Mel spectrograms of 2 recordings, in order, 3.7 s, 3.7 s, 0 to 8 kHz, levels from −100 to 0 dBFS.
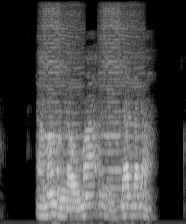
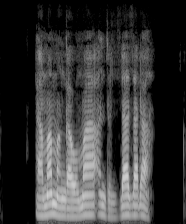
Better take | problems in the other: second | background sound (Domestic sounds, home sounds); 8 dB below the speech // room echo; dies away in 0.3 s

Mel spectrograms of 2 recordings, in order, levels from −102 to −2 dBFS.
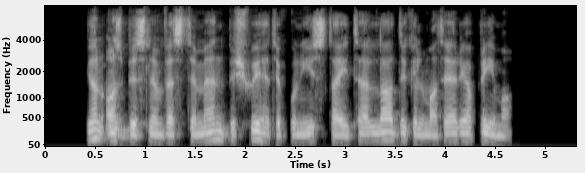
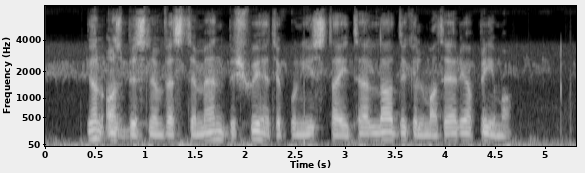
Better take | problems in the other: first | background sound (Cricket + Bird vocalization, bird call, bird song); 13 dB below the speech

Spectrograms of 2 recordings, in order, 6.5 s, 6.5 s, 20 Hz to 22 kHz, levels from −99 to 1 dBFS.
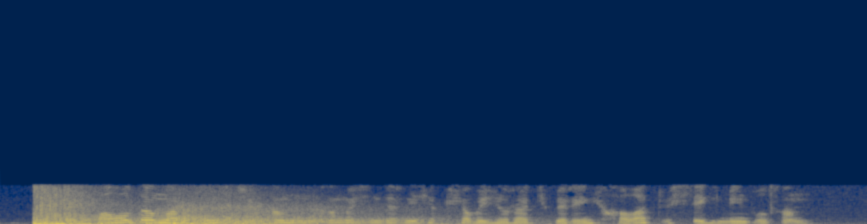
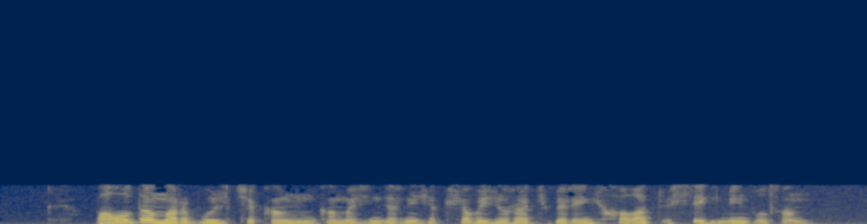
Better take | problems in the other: second | background sound (Explosion); 2 dB above the speech

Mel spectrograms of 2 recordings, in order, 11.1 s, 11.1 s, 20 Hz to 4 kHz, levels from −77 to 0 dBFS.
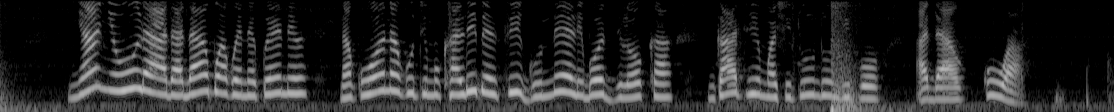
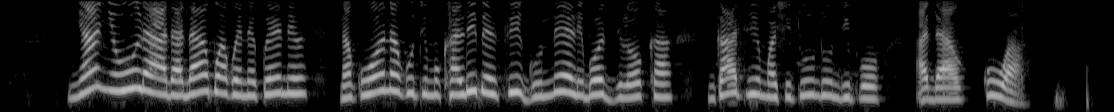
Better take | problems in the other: second | background sound (Train); 19 dB below the speech

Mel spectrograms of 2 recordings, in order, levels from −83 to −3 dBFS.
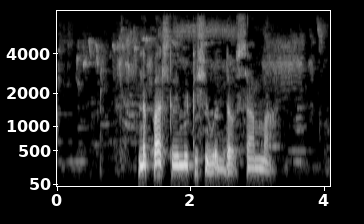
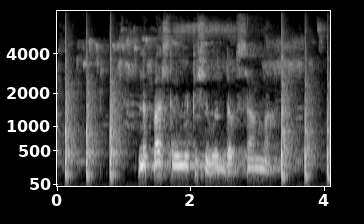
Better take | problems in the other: first | background sound (Hammer); 6 dB below the speech // room echo; dies away in 1.2 s

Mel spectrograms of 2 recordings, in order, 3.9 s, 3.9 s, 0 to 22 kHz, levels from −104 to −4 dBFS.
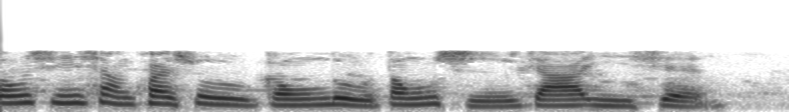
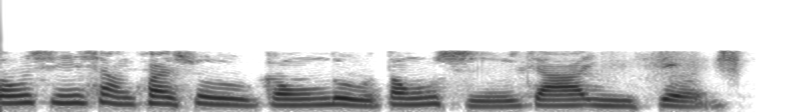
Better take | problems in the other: first | noise reduction (neural mask model Resemble Enhance denoiser)

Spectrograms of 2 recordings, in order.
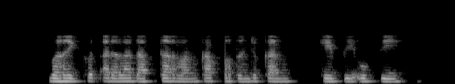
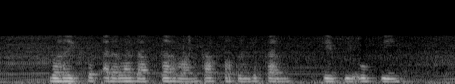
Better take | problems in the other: first | background sound (Motorcycle / Accelerating, revving, vroom); 12 dB below the speech // room echo; dies away in 0.2 s

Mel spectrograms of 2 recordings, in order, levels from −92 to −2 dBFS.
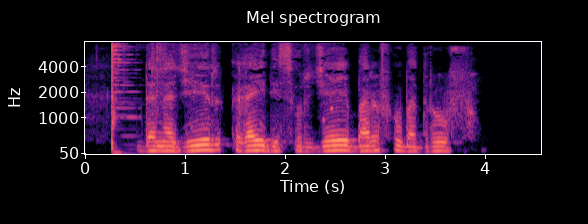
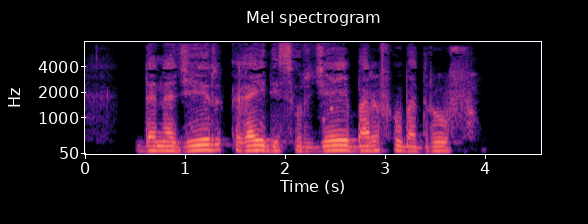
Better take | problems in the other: second | background sound (Shatter); 9 dB below the speech

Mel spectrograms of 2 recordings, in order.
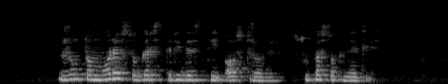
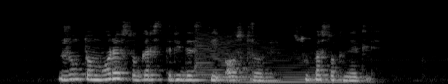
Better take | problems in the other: first | background sound (Electric guitar / Bass guitar); 13 dB below the speech

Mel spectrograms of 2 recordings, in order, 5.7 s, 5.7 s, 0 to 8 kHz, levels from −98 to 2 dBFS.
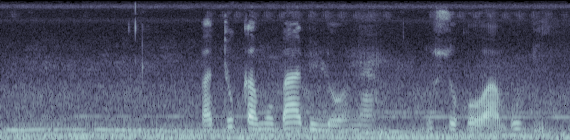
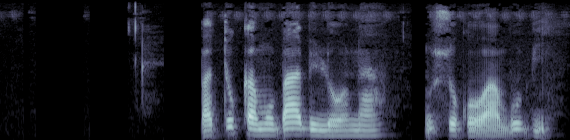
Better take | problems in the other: second | background sound (Insect / Frog); as loud as the speech

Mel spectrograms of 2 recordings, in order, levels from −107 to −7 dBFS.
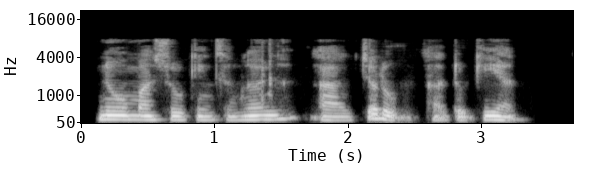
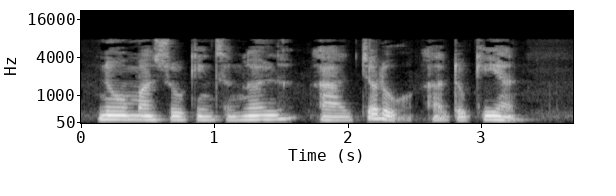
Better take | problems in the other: second | noise reduction (neural mask model Resemble Enhance denoiser)

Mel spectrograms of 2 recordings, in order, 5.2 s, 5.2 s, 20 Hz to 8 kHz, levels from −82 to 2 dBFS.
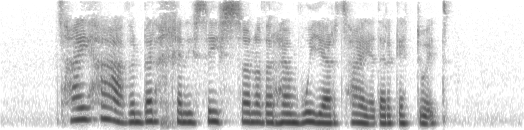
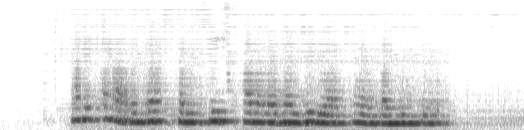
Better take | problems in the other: first | noise reduction (neural separator model SepFormer DNS4)

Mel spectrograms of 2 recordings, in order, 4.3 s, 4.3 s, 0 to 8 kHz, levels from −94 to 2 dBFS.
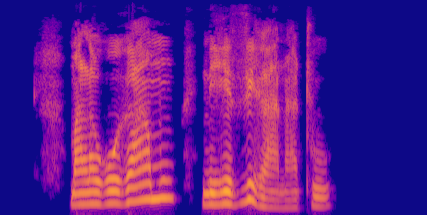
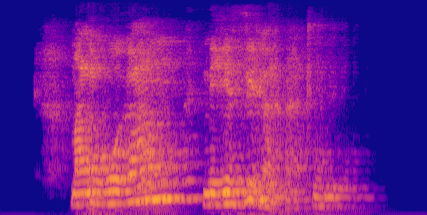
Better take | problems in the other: first | noise reduction (neural separator model SepFormer DNS4)

